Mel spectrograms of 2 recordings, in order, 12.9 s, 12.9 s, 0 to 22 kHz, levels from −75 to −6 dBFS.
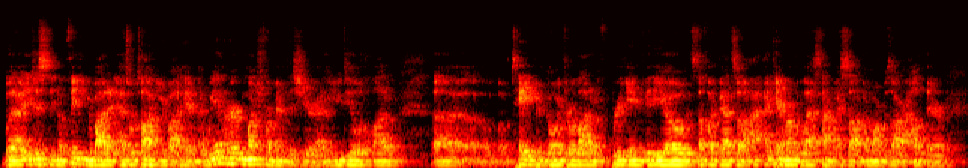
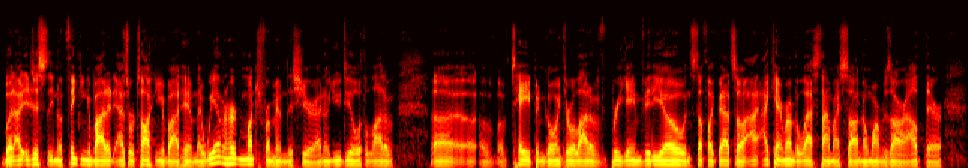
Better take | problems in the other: second | off-mic speech; far // room echo; noticeable; dies away in 0.5 s

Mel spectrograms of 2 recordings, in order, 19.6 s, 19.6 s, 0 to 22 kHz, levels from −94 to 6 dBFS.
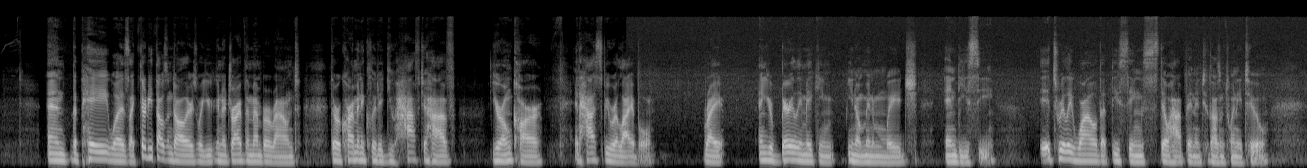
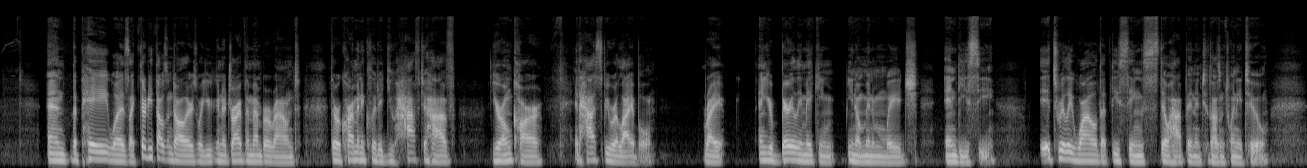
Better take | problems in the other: second | hiss; faint; from 9.5 s on; 30 dB below the speech

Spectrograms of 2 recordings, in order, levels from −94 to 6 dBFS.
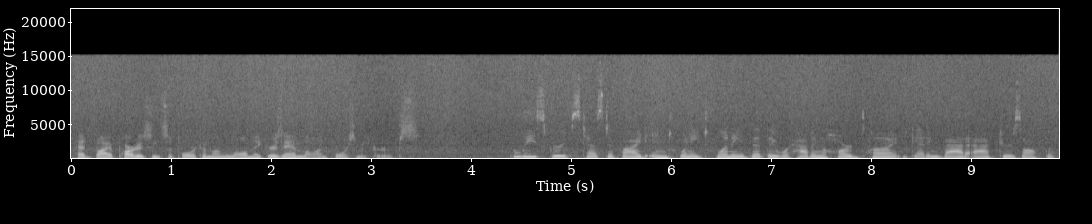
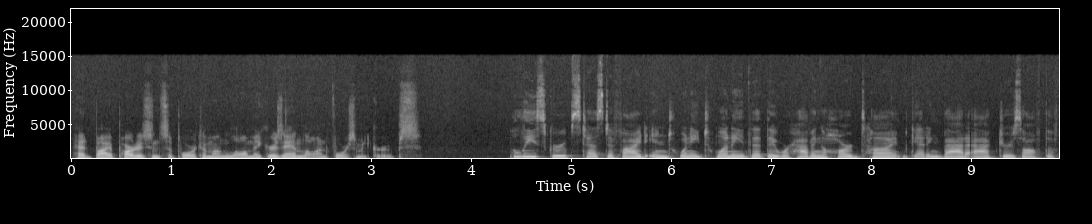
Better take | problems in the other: second | hiss; loud; throughout; 7 dB below the speech; faint in the second

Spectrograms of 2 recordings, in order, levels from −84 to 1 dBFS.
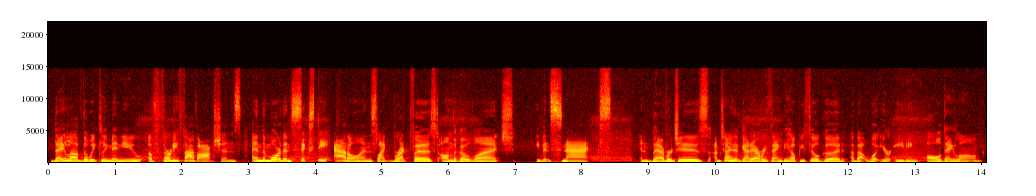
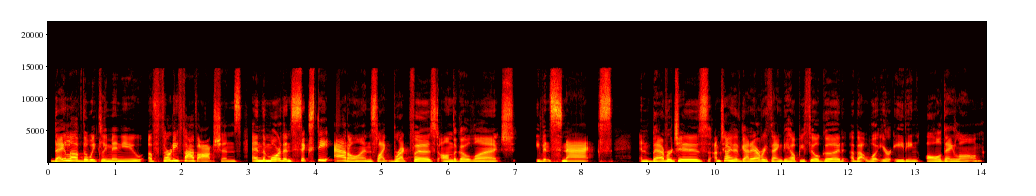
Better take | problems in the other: second | hiss; faint; throughout; 25 dB below the speech

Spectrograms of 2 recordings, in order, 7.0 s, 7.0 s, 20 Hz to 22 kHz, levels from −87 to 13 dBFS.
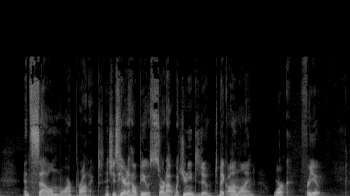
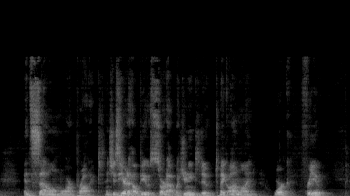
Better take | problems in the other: first | off-mic speech; far // room echo; very slight; dies away in 0.3 s

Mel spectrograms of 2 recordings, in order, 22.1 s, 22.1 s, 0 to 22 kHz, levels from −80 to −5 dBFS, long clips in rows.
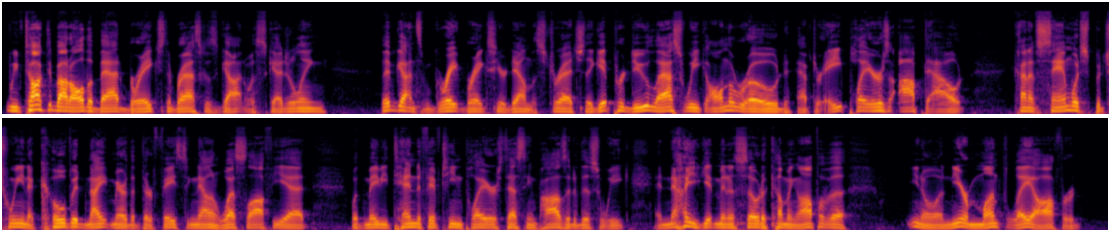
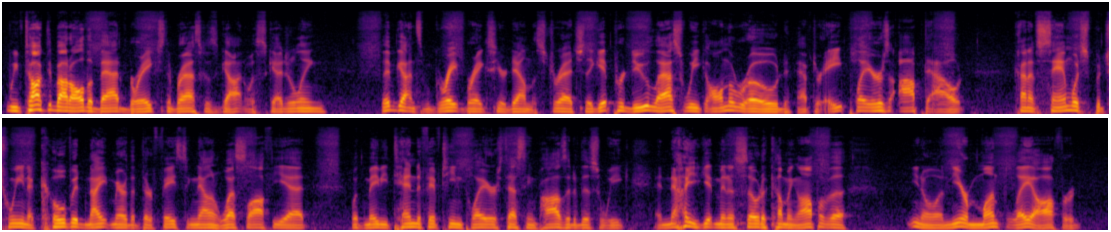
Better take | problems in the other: first | hiss; faint; throughout; 25 dB below the speech

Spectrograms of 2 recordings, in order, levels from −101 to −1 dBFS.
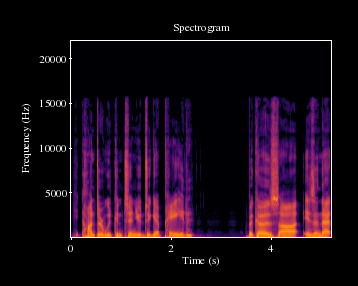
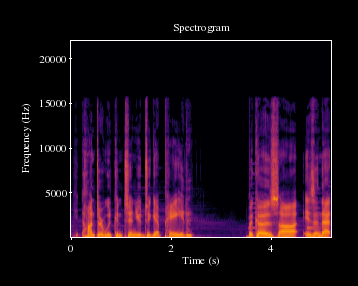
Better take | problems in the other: first | background music; faint; throughout; 25 dB below the speech

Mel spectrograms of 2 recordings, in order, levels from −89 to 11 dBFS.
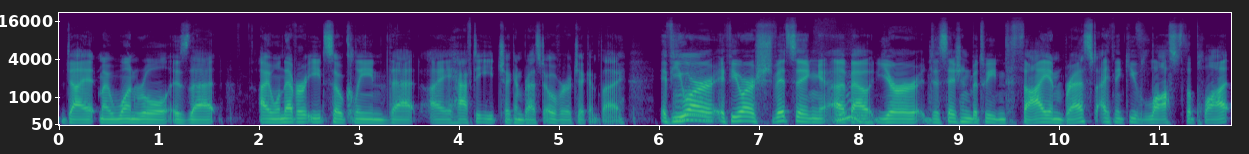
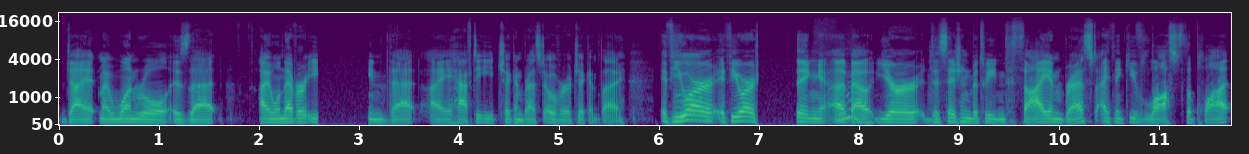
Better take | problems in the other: first | audio cutting out; at 2.5 s for 0.5 s and at 7 s

